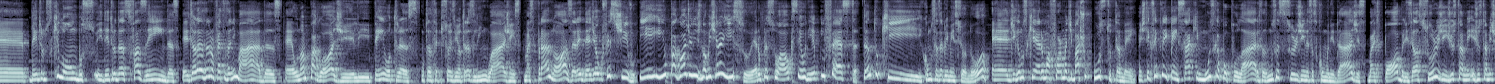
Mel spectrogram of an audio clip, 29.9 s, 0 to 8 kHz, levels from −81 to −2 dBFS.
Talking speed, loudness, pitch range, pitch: 175 wpm, -14 LUFS, 145-230 Hz, 175 Hz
